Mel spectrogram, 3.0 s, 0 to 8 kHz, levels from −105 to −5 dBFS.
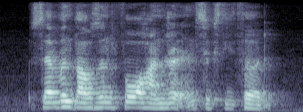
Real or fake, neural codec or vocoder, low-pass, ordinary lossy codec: fake; vocoder, 22.05 kHz, 80 mel bands, WaveNeXt; 7.2 kHz; AAC, 48 kbps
